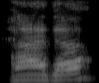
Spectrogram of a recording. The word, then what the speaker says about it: هذا: If I'm saying hada, shouldn't the ha should have an alif after it? Right? It should, right? It should. It should. And it actually does. But only in speaking.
